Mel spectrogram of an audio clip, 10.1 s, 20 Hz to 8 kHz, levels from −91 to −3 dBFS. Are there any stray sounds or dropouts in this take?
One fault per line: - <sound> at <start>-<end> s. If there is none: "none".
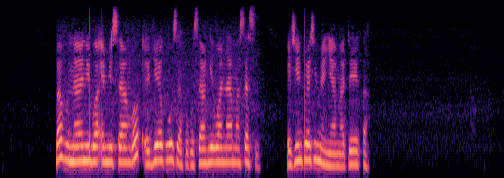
none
